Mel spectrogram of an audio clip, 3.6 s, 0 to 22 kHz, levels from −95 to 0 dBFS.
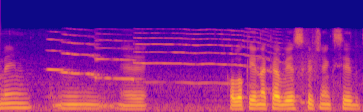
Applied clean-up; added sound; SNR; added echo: none; Squeak; 13 dB; none.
